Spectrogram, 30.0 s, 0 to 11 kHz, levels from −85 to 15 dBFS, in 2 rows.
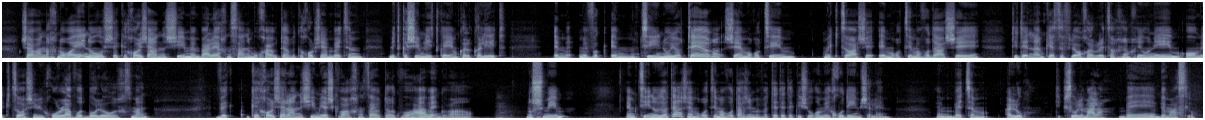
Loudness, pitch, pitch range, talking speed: -20 LUFS, 185 Hz, 170-200 Hz, 135 wpm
